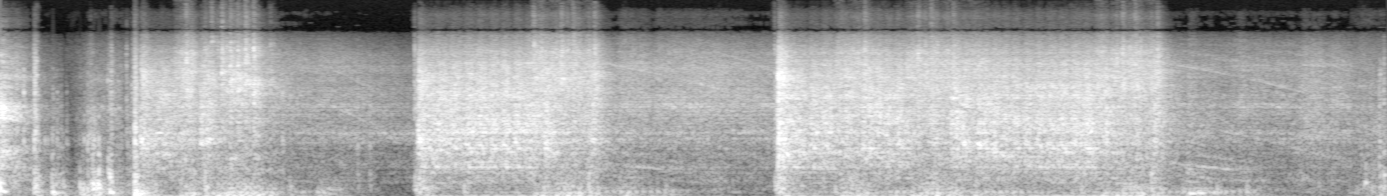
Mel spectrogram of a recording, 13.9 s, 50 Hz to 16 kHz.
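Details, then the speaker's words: Toyota 4Runner 3.0 V6 during head gasket and timing belt work. It cranks and catches, then revs in lazy, uneven surges with a flat, choked note. Ignition timing is too retarded, out of advance, and the distributor is being adjusted (possibly a tooth off). "timing sounds terribly the problem is I'm out of Advance I'm going to try moving it further and make sure it sounds"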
